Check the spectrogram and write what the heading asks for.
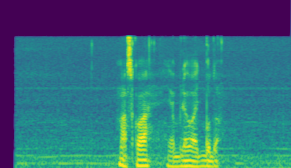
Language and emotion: Russian, neutral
